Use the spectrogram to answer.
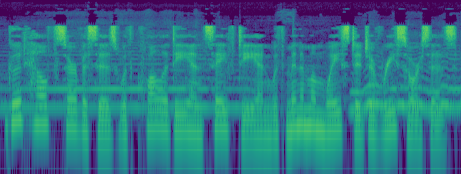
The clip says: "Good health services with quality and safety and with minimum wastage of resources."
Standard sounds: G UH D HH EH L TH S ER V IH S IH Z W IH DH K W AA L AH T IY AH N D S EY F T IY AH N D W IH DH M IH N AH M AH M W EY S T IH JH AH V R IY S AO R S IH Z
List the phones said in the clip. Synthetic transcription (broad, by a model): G UH D HH EH L TH S ER V IH S IH Z W IH DH K W AA L AH T IY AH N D S EY F T IY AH N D W IH DH M IH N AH M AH M W EY S T IH JH AH V R IY S AO R S IH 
